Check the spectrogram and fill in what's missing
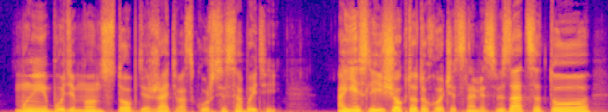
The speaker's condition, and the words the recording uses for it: None; typical speech.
